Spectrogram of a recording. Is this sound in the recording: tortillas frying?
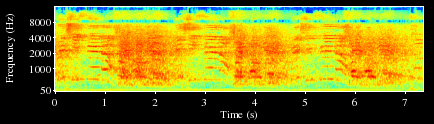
no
